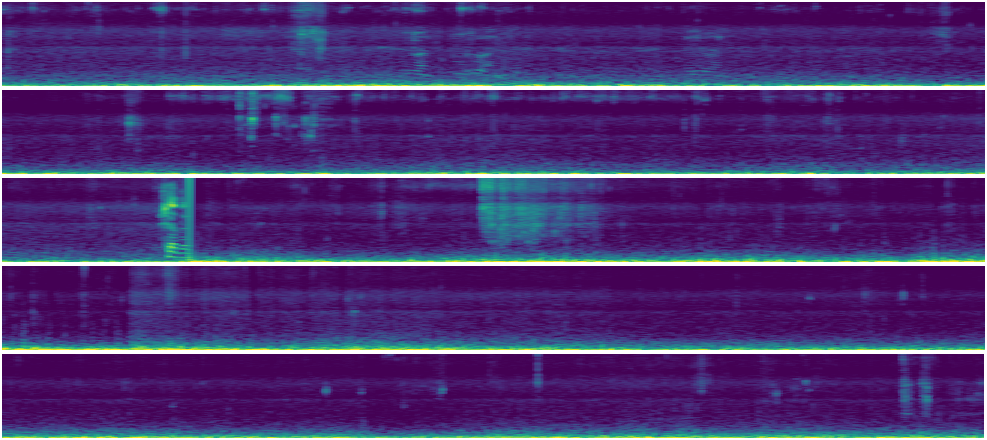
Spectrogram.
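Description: Wind buffeting the microphone, a steady low rumble throughout. About halfway, a thrown cast net lands on the river with a brief splash.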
